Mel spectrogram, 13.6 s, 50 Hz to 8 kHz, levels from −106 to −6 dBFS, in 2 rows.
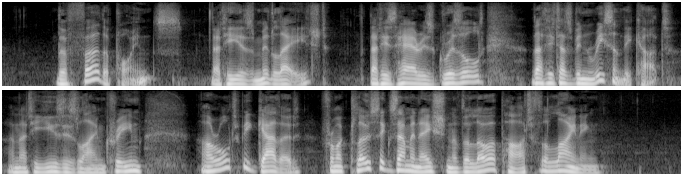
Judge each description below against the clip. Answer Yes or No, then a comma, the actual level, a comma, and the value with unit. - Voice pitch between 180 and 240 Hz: No, low, 115 Hz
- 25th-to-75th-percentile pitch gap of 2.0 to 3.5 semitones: No, average, 4.0 semitones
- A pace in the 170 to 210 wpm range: Yes, average, 180 wpm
